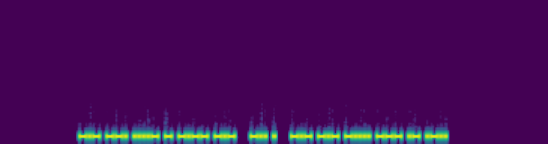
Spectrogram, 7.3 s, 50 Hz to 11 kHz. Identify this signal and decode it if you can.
Morse code, heard as a keyed tone, about 40 wpm, 700 Hz. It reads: KG4TYK DE KK6OAL
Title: USA Callsign DE Callsign - 6 Characters - 40wpm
